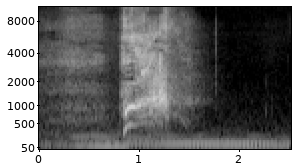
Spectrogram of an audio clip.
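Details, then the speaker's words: Person with allergies and a runny nose during a sneezing fit: a sharp in-breath followed by one forceful, explosive sneeze over a low steady hum. "I feel sneezing fit coming. It comes and it goes."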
